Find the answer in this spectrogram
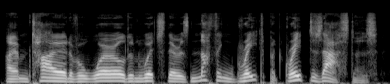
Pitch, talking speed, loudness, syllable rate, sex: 140 Hz, 230 wpm, -16 LUFS, 5.4 syllables/s, male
